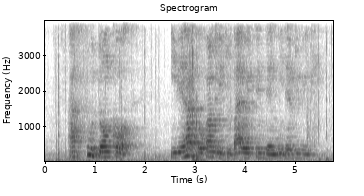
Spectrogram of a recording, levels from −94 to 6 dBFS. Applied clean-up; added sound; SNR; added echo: none; Typing; 13 dB; reverberation time 0.7 s.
